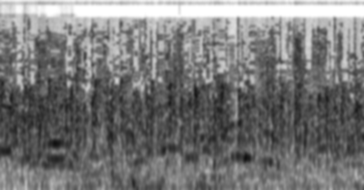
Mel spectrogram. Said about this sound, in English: Thank all you beautiful people for allowing us to play for you. And thank you for bringing your claps on our recording day. Thank you for recording your claps very much.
